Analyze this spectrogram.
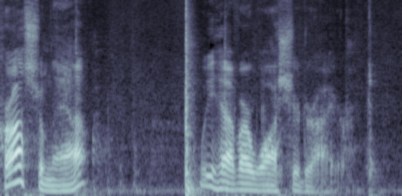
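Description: A cabinet door clicks open.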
